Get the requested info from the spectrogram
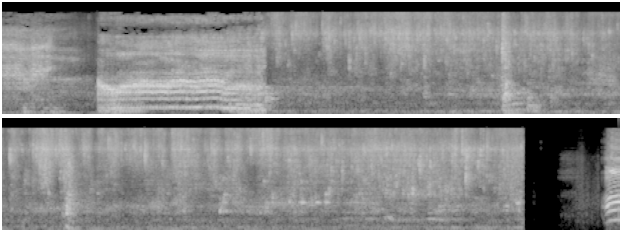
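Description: Water running from a handheld shower head onto a small wet Maltese dog in a sink, a steady hiss with small knocks. In the first couple of seconds the dog growls with its teeth bared. The water sound cuts off suddenly near the end.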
